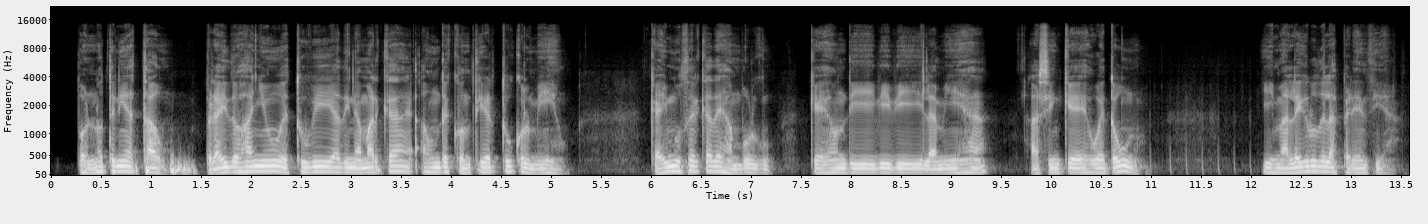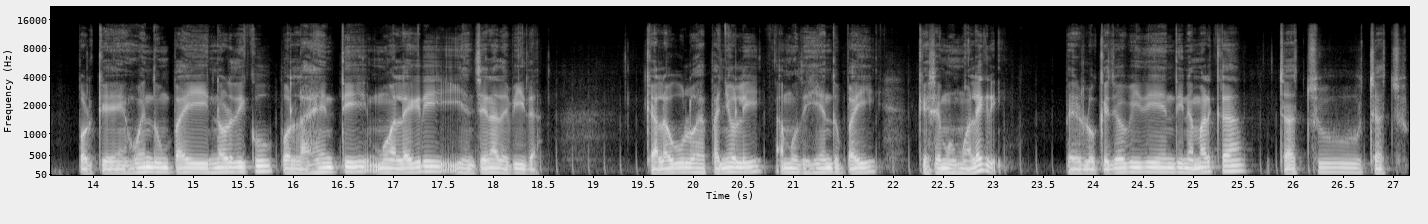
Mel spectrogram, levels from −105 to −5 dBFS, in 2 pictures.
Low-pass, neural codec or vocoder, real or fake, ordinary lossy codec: 14.4 kHz; none; real; none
